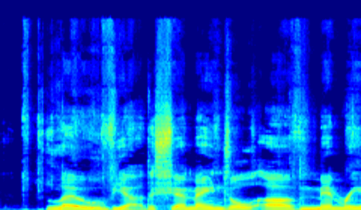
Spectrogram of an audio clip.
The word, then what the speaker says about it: Leuviah: This Shem angel is Leuviah. Leuviah governs memory and intelligence. It is spelled in Hebrew, Lamed, Vav, Vav, Yod, He, Leuviah.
